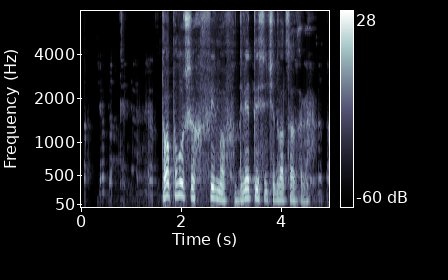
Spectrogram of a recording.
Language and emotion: Russian, positive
